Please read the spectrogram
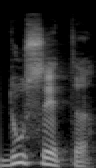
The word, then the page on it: doceta: douceto; Provençal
